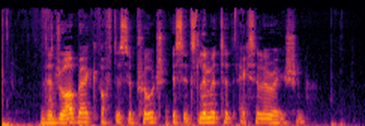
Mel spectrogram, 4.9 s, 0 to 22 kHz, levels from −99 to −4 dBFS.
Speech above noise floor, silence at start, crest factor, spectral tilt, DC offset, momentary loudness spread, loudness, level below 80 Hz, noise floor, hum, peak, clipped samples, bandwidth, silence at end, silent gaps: 21 dB; 0 s; 20 dB; -4.5 dB/octave; under 0.1%; 15 LU; -29 LUFS; -46 dBFS; -49 dBFS; none; -10 dBFS; under 0.1%; 16.5 kHz; 0.3 s; none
